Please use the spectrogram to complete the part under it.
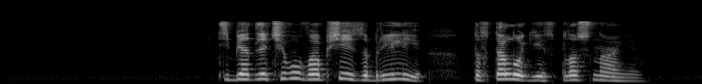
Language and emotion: Russian, angry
